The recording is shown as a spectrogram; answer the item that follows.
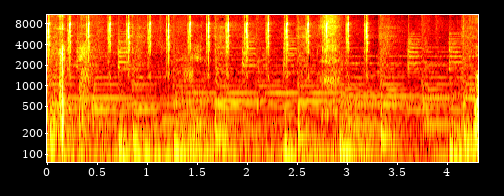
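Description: A clock-ticking sound effect, about five or six quick, even ticks a second, over soft background music.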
